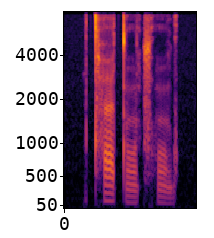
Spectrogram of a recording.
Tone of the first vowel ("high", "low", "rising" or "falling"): falling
